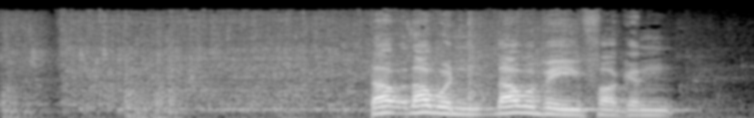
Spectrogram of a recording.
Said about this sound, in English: Sorry about the run. Just pretend you're at a waterfall. Get that kettle filled the fuck.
